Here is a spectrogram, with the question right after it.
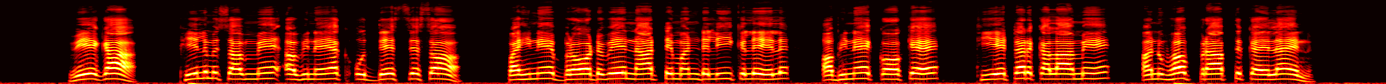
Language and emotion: Maithili, neutral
